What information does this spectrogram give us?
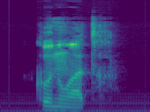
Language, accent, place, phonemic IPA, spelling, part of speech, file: French, France, Lyon, /kɔ.nɛtʁ/, connoître, verb, LL-Q150 (fra)-connoître.wav
- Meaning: archaic spelling of connaître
